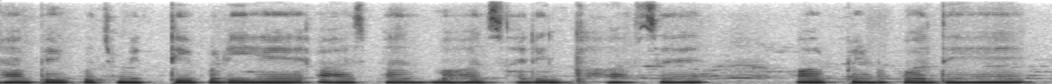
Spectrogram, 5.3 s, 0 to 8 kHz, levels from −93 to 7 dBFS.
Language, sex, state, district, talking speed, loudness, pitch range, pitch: Hindi, female, Uttar Pradesh, Lalitpur, 170 wpm, -12 LUFS, 185-195 Hz, 190 Hz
